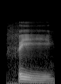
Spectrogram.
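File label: "สี่" Thai, male; 'four'; sì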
